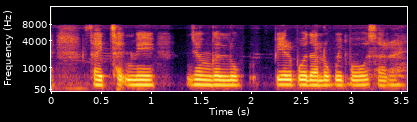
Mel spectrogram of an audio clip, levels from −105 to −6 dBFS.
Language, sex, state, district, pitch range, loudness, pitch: Hindi, female, Arunachal Pradesh, Papum Pare, 180-190 Hz, -15 LUFS, 185 Hz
